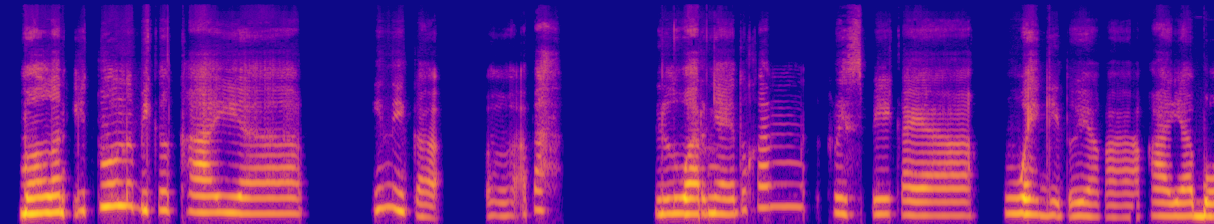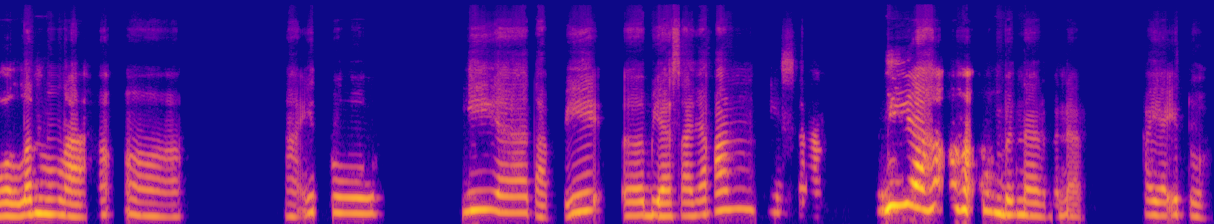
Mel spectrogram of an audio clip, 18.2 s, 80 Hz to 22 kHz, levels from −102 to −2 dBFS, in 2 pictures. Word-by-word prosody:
Molen 280 +2 +8
itu 315 +6 -3 0.2
lebih 345 -5 -1
ke 330 - -3
kayak 275 -2 -2 0.5
ini, 345 -3 -2
Kak, 215 -6 -8 0.3
eee, 230 0 -15
apa, 335 - -10 0.8
di 260 - -6
luarnya 265 -1 +3
itu 330 - -13
kan 375 +2 -8 0.4
krispi 260 -1 -7
kayak 235 -1 -5 0.2
kue 270 -1 +5
gitu 230 -1 -9
ya, 225 -2 -4
Kak. 205 0 -13
Kayak 230 0 -2
bolenlah, 230 0 +2
heeh, 250 -1 -9 1.0
nah 220 -1 -12
itu. 285 +1 -8 1.0
Iya 305 -3 0
tapi, 210 +2 -10 0.4
eee, 235 0 -2
biasanya 230 +1 -2
kan 325 +1 +1 0.3
pisang 235 -6 -16 0.4
iya, 400 +3 +10
heeh 395 +1 -1
heeh, 315 - -4
benar 245 -2 -1
benar 235 +4 -11 0.5
kayak 240 -2 -5
itu. 250 -3 -14
260 Hz, 120 wpm, -23 LUFS, 230-285 Hz, 1.0 s, iya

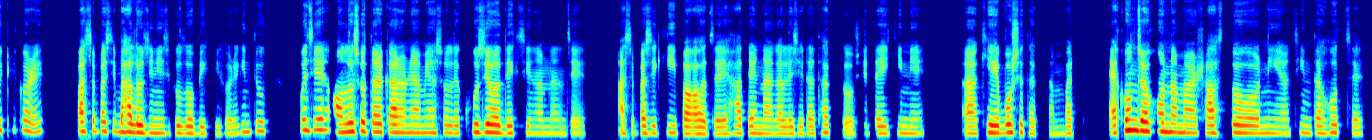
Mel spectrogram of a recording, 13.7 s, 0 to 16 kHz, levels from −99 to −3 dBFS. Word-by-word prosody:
বিক্রি 265 +1 -9
করে 230 -4 -2 0.4
পাশাপাশি 245 0 -1
ভালো 220 -2 +6
জিনিসগুলোও 190 -1 -3
বিক্রি 175 0 -11
করে। 180 +1 -10
কিন্তু 225 +2 -7 0.4
ওই 275 - +2
যে 280 - +1 0.2
অলসতার 225 0 +4
কারণে 205 -1 +1
আমি 200 - -5
আসলে 200 -1 -6
খুঁজেও 215 -1 +5
দেখছিলাম 190 -1 -7
না 180 - -13
যে, - - -10 0.5
আশেপাশে 190 0 -4
কি 210 - -11
পাওয়া 175 0 +3
যায়। 175 0 -3
হাতের 190 0 -4
নাগালে 180 0 -5
যেটা 180 +1 -7
থাকত 210 - -7 0.2
সেটাই 185 -1 -6
কিনে 185 -2 -8 0.5
আ - - +2
খেয়ে 205 -2 +6
বসে 215 0 +3
থাকতাম। 175 0 -14
But 185 - -6 0.4
এখন 270 +7 +8
যখন 240 -1 +6
আমার 205 -1 -1
স্বাস্থ্য 200 +1 -1 0.3
নিয়ে 190 -1 -9
চিন্তা 195 -2 -6
হচ্ছে 205 -3 -5
195 Hz, 175 wpm, -24 LUFS, 185-215 Hz, 0.5 s, এখন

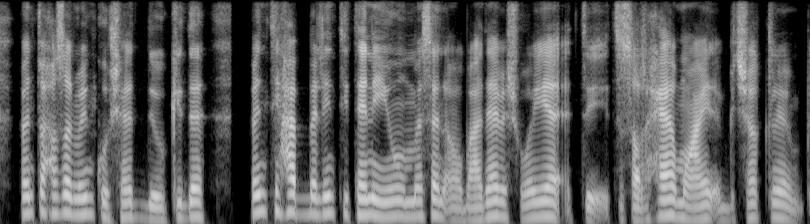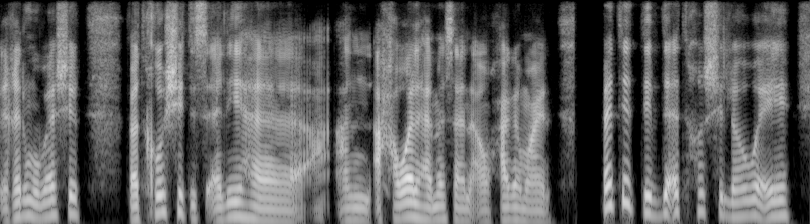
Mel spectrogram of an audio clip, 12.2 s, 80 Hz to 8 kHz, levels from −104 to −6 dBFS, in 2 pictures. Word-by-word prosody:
فأنتم 175 +1 -1
حصل 175 +1 +2
بينكم 165 -3 -4
شَد 135 -2 -2
وكده، 140 +5 -2 0.3
فأنتِ 195 +2 -2
حابّة 175 -3 +2
إن - - -6
أنتِ 175 -1 -4
تاني 160 -2 +4
يوم 150 0 -4
مثلًا 150 -1 +1
أو 115 - -7
بعدها 120 +7 +1
بشوية 145 0 +2 0.2
ت - - -6 0.2
تصالحيها 155 +8 +4
معي 130 -1 0
بشكل 130 +1 -1
غير 145 +3 0
مباشر، 155 +5 +1 0.4
فتخُشي 180 +10 +4
تسأليها 120 - +1 0.3
عن 115 -1 -6
أحوالها 135 -2 +4
مثلًا 120 -2 -2
أو 105 - -3
حاجة 120 +3 -1
معيّنة، 105 -3 -2 0.4
فأنتِ 250 +4 +2
تبدأي 180 - 0
تخُشّي 195 -2 -2
اللي 140 - -5
هو 150 +2 -4
إيه، 150 +1 -1
145 Hz, 175 wpm, -27 LUFS, 120-165 Hz, 0.4 s, تاني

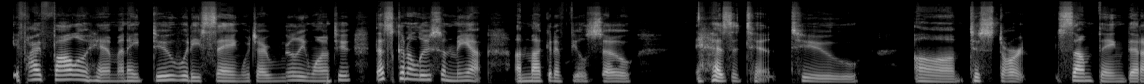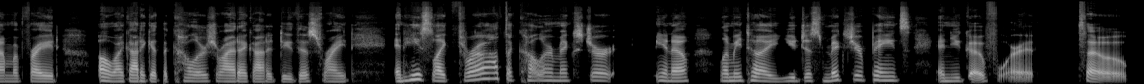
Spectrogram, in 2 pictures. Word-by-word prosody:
if - - -6
I 225 +1 +2
follow 220 0 +3
him, 155 -5 -4
and - - -3
I 165 -1 -4
do 200 +3 +1
what 200 -1 -4
he's 165 -1 +3
saying, 155 -3 +4
which 150 +2 -2
I 145 - 0
really 180 +6 -5
want 160 -1 -5
to, 200 -1 -1 0.3
that's 255 - +6
gonna 255 -4 0
loosen 220 -3 +2
me 175 +2 0
up. - - -2 0.2
I'm 155 0 -1
not 160 -1 +2
gonna 155 -3 -4
feel 75 0 -8
so, 140 -2 +2 0.6
eh - - +2
hesitant - - +3 0.2
to, 135 -6 -2 0.6
um, 140 -3 -2
to 170 - +3
start 145 -3 +4 0.3
something 155 -6 +4
that 140 0 +1
I'm 135 0 -1
afraid, 135 -1 -1 0.4
"Oh, 170 -4 +3
I 145 - 0
gotta 145 0 +1
get 140 - -2
the - - -6
colors 150 -1 -2
right. 140 -1 +1
I 135 - +1
gotta 130 -1 -1
do 130 -1 -5
this 135 +3 +5
right." 135 0 -3 0.4
And 155 +1 0
he's 225 +1 +4
like, 160 -2 +1
"Throw 200 +5 +1
out 270 +1 -1
the - - -2
color 185 - -4
mixture" 175 0 0 0.4
you 175 -1 -2
know? 155 +1 +3 0.3
"Let 165 0 -2
me 175 +1 -1
tell 170 -2 +1
you. 140 -1 -4
You 160 +2 -3
just 165 0 +1
mix 185 +6 0
your 205 -2 -2
paints 185 -2 +1 0.3
and 155 - -4
you 155 - -4
go - - +1
for - - -5
it." - - -3 0.4
So - - +1
160 Hz, 190 wpm, -25 LUFS, 145-185 Hz, 0.6 s, that's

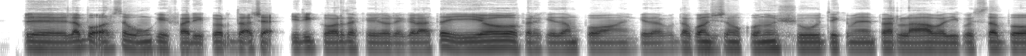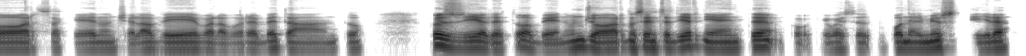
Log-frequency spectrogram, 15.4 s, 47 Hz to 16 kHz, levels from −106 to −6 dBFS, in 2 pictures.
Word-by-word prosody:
ehm, 105 -2 +2
la 115 +1 +4
borsa 110 -1 0
comunque 110 +1 -2
gli - - -5
fa 100 - 0
ricorda 100 +2 -2
cioè, - - -2
gli 110 - -6
ricorda 110 -1 -1
che 100 - -8
gliel'ho 100 0 -2
regalata 100 +4 -1
io, 115 +1 +3
perché 100 0 -7
è - - -3
da 100 - -2
un 100 0 -6
po' 100 - -2
anche 100 0 -6
da 95 0 -3
da 105 0 -4
quando 110 +1 +1
ci 100 - -7
sono 105 -2 -3
conosciuti 105 -1 -3
che - - -16
me 100 - -5
ne 100 0 -3
parlava 100 -1 +2
di 95 0 -3
questa 100 +2 -1
borsa 100 0 +1
che 95 +1 -6
non 100 0 -7
ce - - -10
l'aveva, 105 0 -1
la 90 -1 -6
vorrebbe 95 +4 -5
tanto. 95 0 -7 0.5
Così 115 -7 +6
ho - - +6
detto: 95 -1 -3
"Va - - +3
bene," 90 0 -2
un 120 +2 +3
giorno 105 -2 +3
senza 110 -1 +3
dir 130 +4 +3
niente, 105 +5 +3
boh - - -12
perché - - -17
questo, 100 -1 -7
un 105 +1 -13
po' - - +1
nel 105 -1 -1
mio 115 +3 +3
stile. 110 -2 +2
105 Hz, 225 wpm, -30 LUFS, 100-110 Hz, 0.5 s, Così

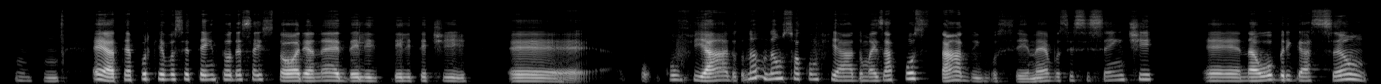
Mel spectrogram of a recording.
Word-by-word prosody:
Uhum. 165 -4 -13 0.3
É, - - +8
até 170 +6 +5
porque 245 +2 +1
você 235 +1 -1
tem 225 -2 0
toda 220 -1 -3
essa 220 0 -2
história, 170 -7 +4
né, 175 0 +2
dele 165 -1 -1
dele 165 0 -3
ter 170 +1 -7
te, 165 -3 -6 0.4
eh, 155 - -1 0.5
co - - -16
confiado, 195 -3 +2
não 290 +4 -1
não 260 +2 +1
só 270 -2 -4
confiado, 210 -8 -5
mas 175 +1 -3
apostado 210 - +1
em 145 - -7
você, 140 -3 -11
né? 155 +4 0
Você 170 +1 -14
se 190 0 -11
sente, 220 +4 -6 0.5
eh, 165 -1 0
na 170 0 +5
obrigação 200 +1 0
180 Hz, 140 wpm, -25 LUFS, 165-225 Hz, 0.5 s, É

